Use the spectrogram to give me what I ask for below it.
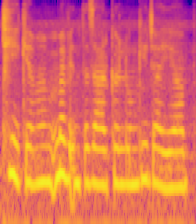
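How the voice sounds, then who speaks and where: A woman's voice: fairly high pitch, little pitch movement, moderate pace, dark tone, a little hiss or hum, lightly acted. A woman voicing a young woman stranded behind enemy lines in an ASMR role-play, grumbling to herself and pleading with stammers. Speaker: ASMR roleplay performer.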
